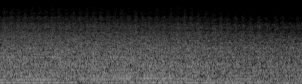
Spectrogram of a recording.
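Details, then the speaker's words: Household fan motor that had seized, repaired with about three drops of SqueakSgone lubricant, blade refitted: even, steady airy whoosh on high speed, no squeak or rattle; fan runs smoothly. "and I literally literally just put three drops or so of squeak scone and although this thing wasn't squeaking it still fixed the problem"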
